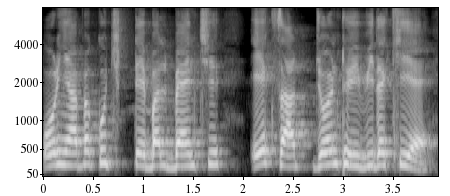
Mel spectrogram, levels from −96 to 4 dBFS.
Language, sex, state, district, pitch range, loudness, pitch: Hindi, male, Uttar Pradesh, Saharanpur, 205-230 Hz, -16 LUFS, 215 Hz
